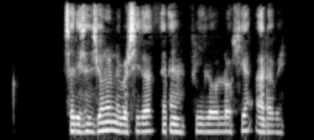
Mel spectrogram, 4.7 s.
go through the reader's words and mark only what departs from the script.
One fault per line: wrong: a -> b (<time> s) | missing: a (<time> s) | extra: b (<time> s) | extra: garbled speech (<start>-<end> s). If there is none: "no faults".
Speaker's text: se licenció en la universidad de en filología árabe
no faults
